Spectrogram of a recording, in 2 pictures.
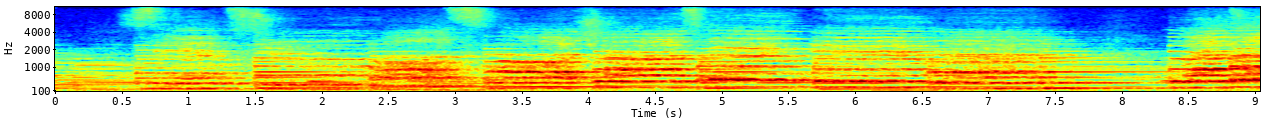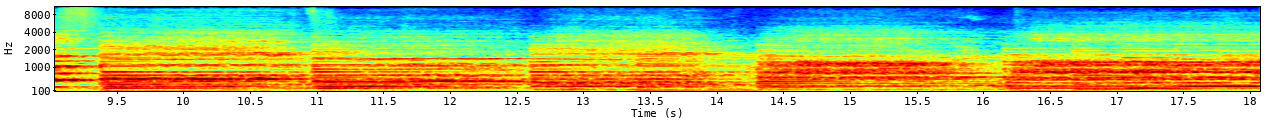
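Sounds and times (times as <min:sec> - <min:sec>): mixed choir singing: 0:00.5 - 0:18.0.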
